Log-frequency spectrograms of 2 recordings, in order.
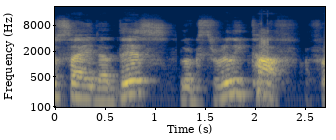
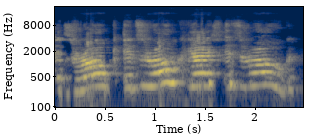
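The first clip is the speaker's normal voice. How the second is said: high excited yelling; excited shout; 9 semitones higher than usual. Real, not acted. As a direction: call it out thrilled. Excited reveal of group draw.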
